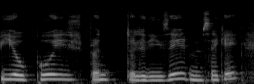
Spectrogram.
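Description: A high-pitched woman's voice with a European Portuguese accent. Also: very clean recording, silent background. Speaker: podcast host. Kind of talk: solo monologue. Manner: halting, many fillers.

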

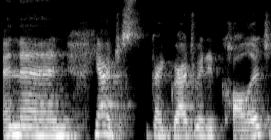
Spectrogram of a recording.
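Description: A woman with an American accent speaks in a fairly low pitch at a moderate pace. She has a normal speaking voice. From Florida. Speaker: holistic health coach. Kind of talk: casual chat.

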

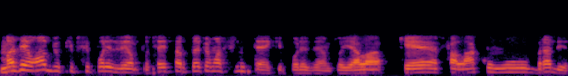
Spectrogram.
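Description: Speaking at a moderate pace, a man with a fairly high pitch uses lively intonation and big swings in loudness. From Porto Alegre, southern Brazil. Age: 20s. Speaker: startup accelerator manager. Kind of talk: casual chat. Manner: halting.

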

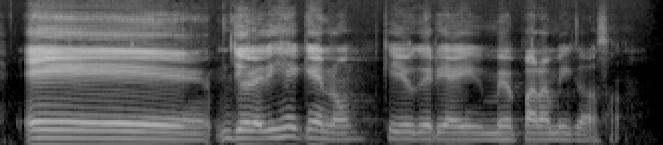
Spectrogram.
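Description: On a very clean recording with a silent background, a woman has an ordinary speaking voice at a medium pitch with ordinary pitch variation. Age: 30s. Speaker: content creator. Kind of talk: testimony.

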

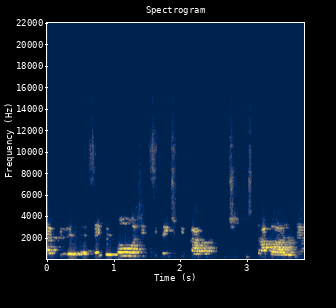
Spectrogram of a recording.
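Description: A woman at a moderate pace in a dry, close sound with no echo. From Rio de Janeiro, Brazil. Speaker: ballet teacher and school owner. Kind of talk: live-stream interview.

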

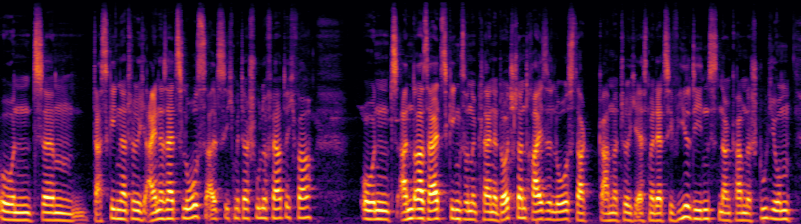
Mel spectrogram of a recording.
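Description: Heard in a very clean recording with a silent background, a normal speaking voice moves at a fairly slow pace with fairly even intonation. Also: man, fairly high pitch for a man. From Unna, Westphalia, Germany (Ruhr area). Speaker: Arctic guide and author. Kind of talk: casual interview.

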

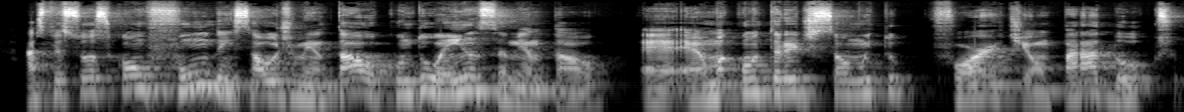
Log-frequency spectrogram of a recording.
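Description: A man with a bright, sharp, fairly high voice and vocal fry swings his pitch very widely while keeping a moderate pace. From Minas Gerais, Brazil (Uberlândia, Triângulo Mineiro). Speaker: psychologist and speaker. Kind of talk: interview.

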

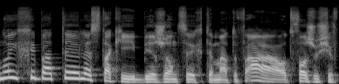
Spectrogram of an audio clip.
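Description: A very clean recording of a man's voice against a silent background. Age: 30s. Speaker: podcast host. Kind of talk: casual chat.

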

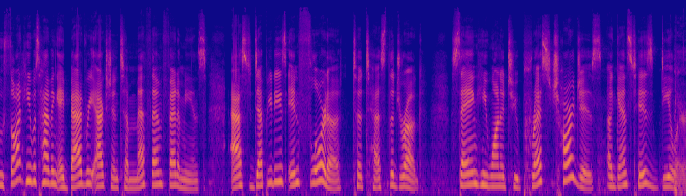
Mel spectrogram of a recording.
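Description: Against a very clean, silent background, a woman speaks at a very slow pace. Her fairly high voice moves in very wide pitch swings. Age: 30s. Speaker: podcast co-host. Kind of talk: reading aloud; casual chat.

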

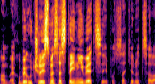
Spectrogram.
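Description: A man talks at a very fast pace and medium pitch. The recording is very clean with a silent background and a dry, close sound with no echo. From Czech Republic, western Bohemia (Klatovy area). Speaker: podcast guest from the Vietnamese community. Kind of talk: casual chat.

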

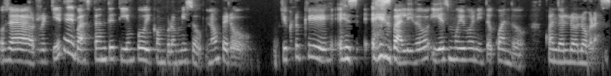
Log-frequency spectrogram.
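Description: Fairly even in intonation, a woman at medium pitch talks at a very slow pace. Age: 20s. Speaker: psychologist podcast co-host. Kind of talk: casual chat.

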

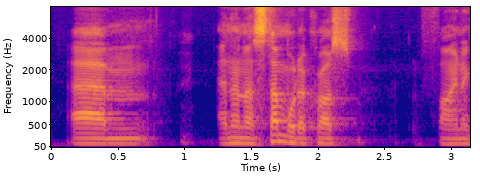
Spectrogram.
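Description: With a British accent, a man speaks at a moderate pace and a fairly low pitch. The recording is very clean, the background silent. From UK. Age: 30s. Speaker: self-employed estate agent. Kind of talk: interview.

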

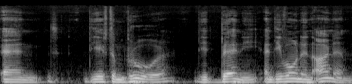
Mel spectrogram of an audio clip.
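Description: A man at a moderate pace and medium pitch, in a plain, everyday voice. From Curaçao. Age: 60s. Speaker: percussionist. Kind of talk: casual chat.

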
